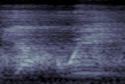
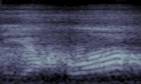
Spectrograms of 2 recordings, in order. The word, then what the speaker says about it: Yahweh: Kadang dilafalkan keliru Yahweh, padahal orang Yahudi sendiri tidak pernah melafalkan Yahweh. Yang betul Yahwa atau Allah, Yahwa atau Yehova pelafalannya. Coba kita tengok, kita lihat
